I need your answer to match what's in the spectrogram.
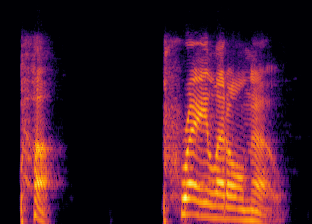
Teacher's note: no air is coming out, and you kind of build up that air and release it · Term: Plosive consonants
